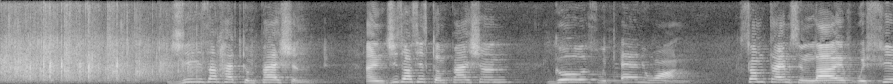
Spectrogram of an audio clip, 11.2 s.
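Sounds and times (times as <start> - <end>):
children clapping: 0.0 - 2.6
speech: 2.2 - 4.0, 4.6 - 8.7, 9.3 - 11.1.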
